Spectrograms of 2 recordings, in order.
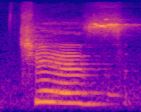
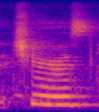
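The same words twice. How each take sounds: First: High "Cheers" with the r dropped, badly done; badly faked British. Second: "Cheers" higher, the final r dropped. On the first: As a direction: try "Cheers" British-style, no r. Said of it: "That was bad". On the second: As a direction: say "Cheers" as "chiaz", British. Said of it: "you have to get rid of the R". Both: Shown as a demonstration.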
